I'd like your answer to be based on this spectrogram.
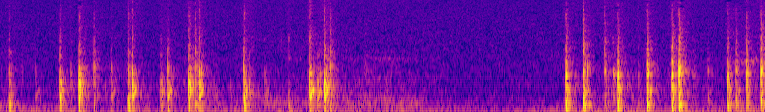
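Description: Long painted nails tap on the front of a small, hollow pink printed cardboard Harajuku Lovers perfume box standing upright. Quick, dry, hollow taps with a soft papery knock come in brisk runs, broken by a pause of about a second, and each tap dies away almost at once.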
